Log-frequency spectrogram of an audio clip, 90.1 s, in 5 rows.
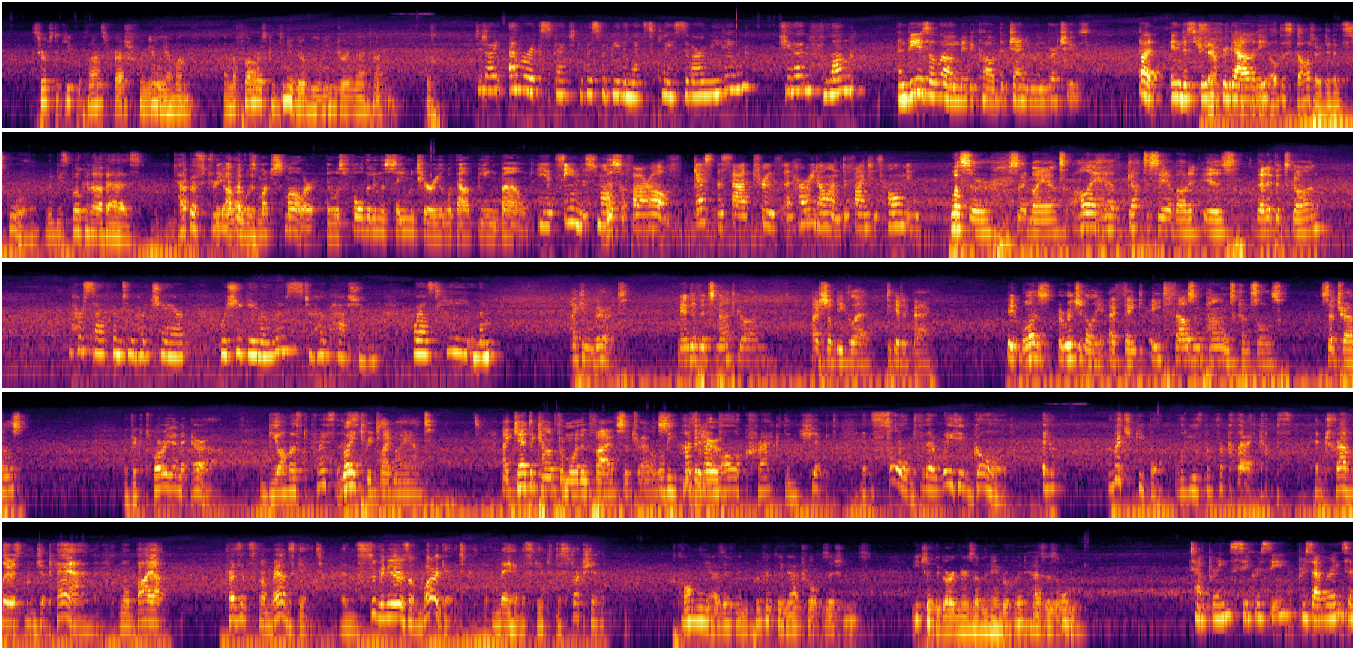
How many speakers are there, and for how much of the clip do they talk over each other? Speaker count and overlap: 7, about 5%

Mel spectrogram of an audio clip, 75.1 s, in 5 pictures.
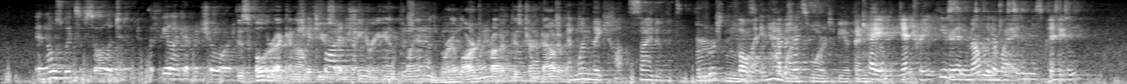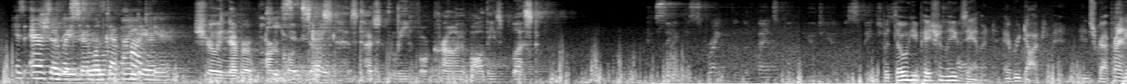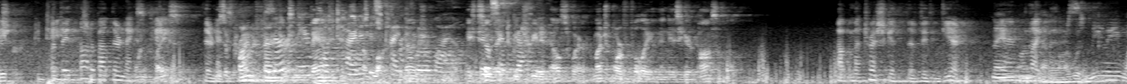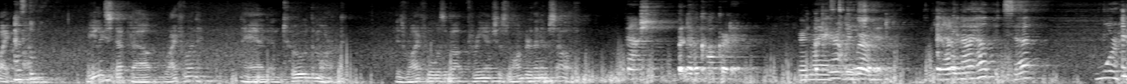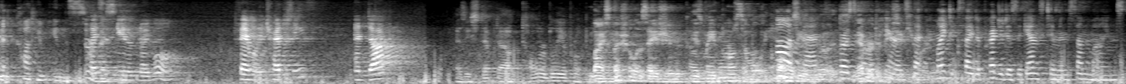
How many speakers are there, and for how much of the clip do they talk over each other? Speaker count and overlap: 10, about 44%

